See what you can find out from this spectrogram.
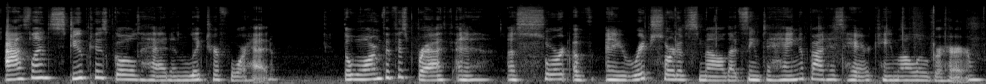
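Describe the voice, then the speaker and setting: A woman reading a children's novel aloud as expressive narration. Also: medium pitch, normal speed, poor audio. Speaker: storybook reader.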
